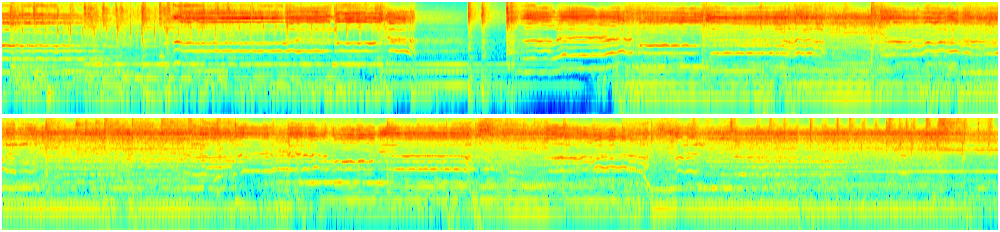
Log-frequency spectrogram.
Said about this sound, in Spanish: Ese grito, ese aleluya de este concierto en directo grabado hace algunos años, la verdad es que adquiere una fuerza tremenda en nuestros días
